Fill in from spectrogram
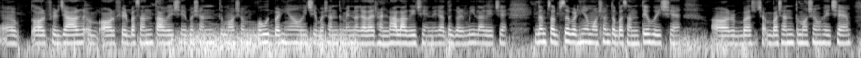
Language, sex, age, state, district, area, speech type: Maithili, female, 18-30, Bihar, Muzaffarpur, urban, spontaneous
